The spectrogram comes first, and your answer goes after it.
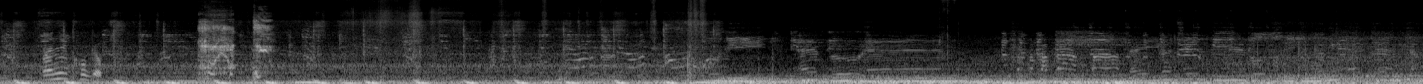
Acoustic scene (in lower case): car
